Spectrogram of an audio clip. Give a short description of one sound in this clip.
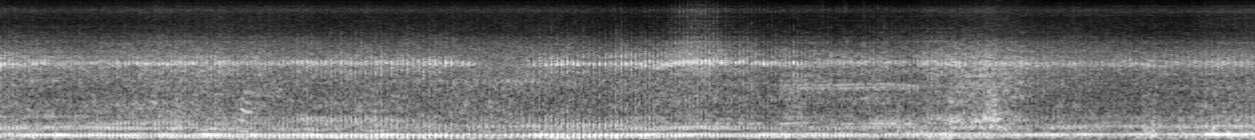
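Heavy truck engines hum nearby.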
